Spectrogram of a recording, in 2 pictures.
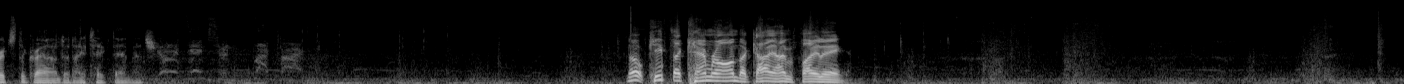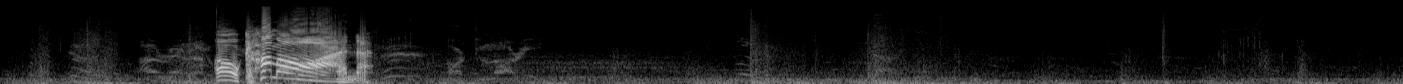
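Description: Heavy punches and thuds land in a fight.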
